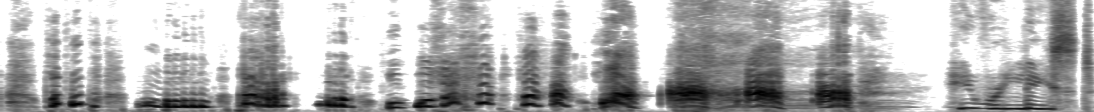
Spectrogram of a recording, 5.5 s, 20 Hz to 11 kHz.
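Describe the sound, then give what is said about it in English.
The 1970s bird impressionist Percy Edwards mimics bird calls in a rapid string of squawks, caws and warbling chirps, fairly loud, with short pauses between bursts. “Back in the 70s, my friend, Percy Edwards, he's the guy that did bird impressions if you've only just joined us.”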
